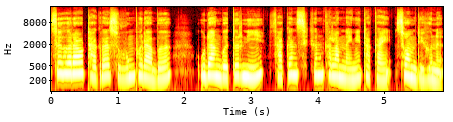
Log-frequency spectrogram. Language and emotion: Bodo, neutral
